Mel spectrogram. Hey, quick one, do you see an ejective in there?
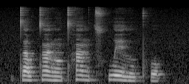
no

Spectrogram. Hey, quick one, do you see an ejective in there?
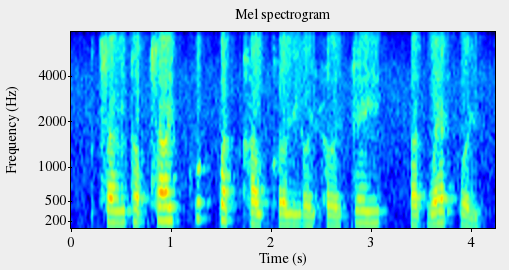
no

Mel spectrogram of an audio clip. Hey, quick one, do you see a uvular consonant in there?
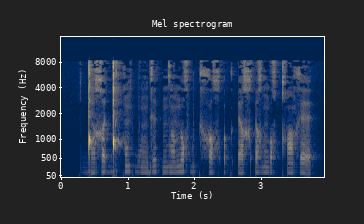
yes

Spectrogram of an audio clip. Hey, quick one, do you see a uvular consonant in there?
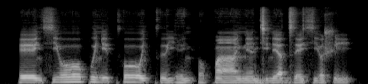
no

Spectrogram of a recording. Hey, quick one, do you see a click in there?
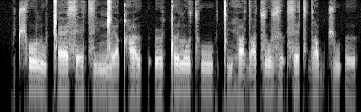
yes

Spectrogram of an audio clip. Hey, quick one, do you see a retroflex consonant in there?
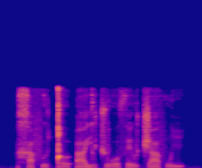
no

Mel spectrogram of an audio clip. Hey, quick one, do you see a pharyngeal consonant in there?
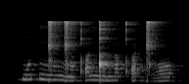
no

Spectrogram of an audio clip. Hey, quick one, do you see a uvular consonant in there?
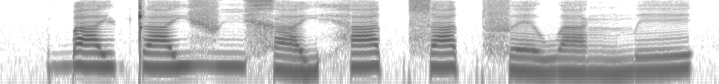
no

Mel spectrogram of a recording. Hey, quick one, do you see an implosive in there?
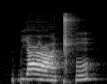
yes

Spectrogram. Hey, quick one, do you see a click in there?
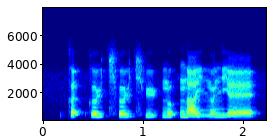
no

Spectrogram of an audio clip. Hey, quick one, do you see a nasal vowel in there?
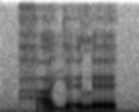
no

